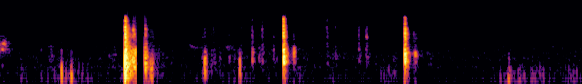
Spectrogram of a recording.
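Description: Sharp plastic clacks and knocks of a hard Makita tool case being shut and handled. There are about four louder clacks, the loudest about a second and a half in, with smaller clicks between them.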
